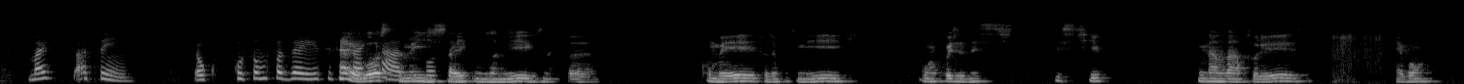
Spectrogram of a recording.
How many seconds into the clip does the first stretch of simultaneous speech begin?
3.4 s

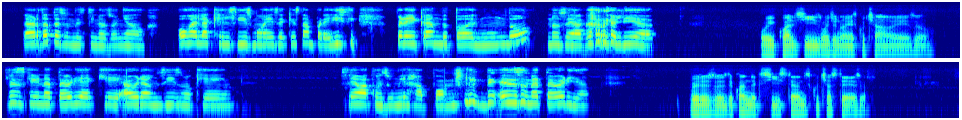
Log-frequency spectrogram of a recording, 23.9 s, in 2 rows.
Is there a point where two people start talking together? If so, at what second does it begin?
none

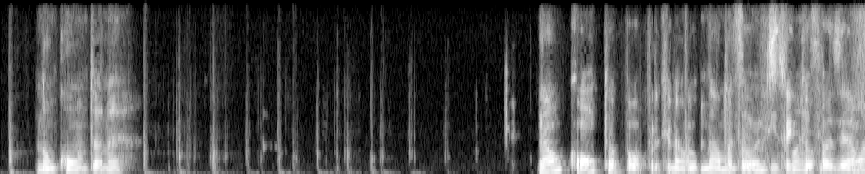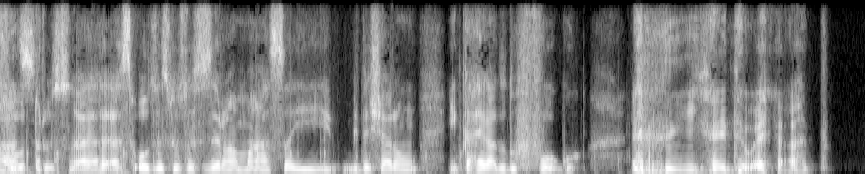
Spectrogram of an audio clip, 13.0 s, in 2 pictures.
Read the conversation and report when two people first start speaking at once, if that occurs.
5.0 s

